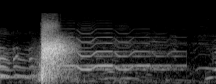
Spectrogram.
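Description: A whip-crack comedy sound effect about half a second in, followed by a warbling electronic tone that wavers up and down in pitch for about a second, then cuts off.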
